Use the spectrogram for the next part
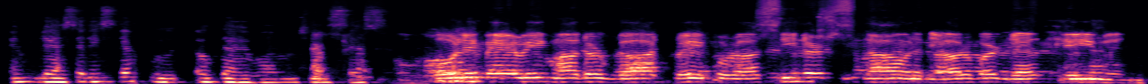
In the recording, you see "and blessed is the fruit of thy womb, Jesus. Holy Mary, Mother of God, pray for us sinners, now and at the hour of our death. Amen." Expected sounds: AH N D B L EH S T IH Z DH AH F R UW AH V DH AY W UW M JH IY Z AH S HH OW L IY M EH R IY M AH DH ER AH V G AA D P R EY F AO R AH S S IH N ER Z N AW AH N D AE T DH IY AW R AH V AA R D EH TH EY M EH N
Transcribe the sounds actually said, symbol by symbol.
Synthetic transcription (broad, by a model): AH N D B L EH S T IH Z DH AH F UW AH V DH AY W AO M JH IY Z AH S HH OW L IY M EH R IY M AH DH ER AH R G AA D P R EY F AO R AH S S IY N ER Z N AW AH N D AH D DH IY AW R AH B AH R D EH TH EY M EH N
